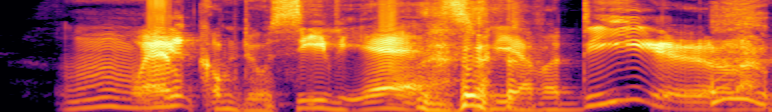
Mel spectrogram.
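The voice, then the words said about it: Imitates another person's voice. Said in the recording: “Are you imitating me now?”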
